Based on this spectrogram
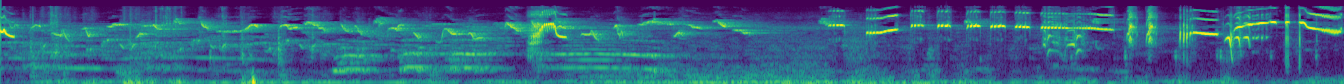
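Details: Jongkangan in active song with rising and falling phrases: a steady twittering warble gives way to loud rapid high whistles and sharp chirps, roughly four notes each second near the end.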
